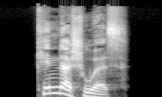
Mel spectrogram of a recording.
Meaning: genitive singular of Kinderschuh
- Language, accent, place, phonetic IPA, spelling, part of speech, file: German, Germany, Berlin, [ˈkɪndɐˌʃuːəs], Kinderschuhes, noun, De-Kinderschuhes.ogg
